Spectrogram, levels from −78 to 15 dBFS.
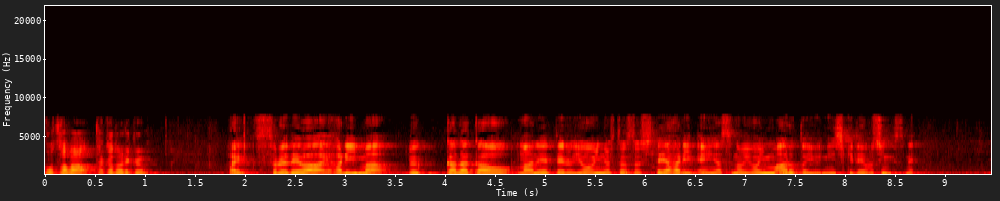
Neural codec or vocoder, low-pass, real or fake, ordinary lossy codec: none; none; real; none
